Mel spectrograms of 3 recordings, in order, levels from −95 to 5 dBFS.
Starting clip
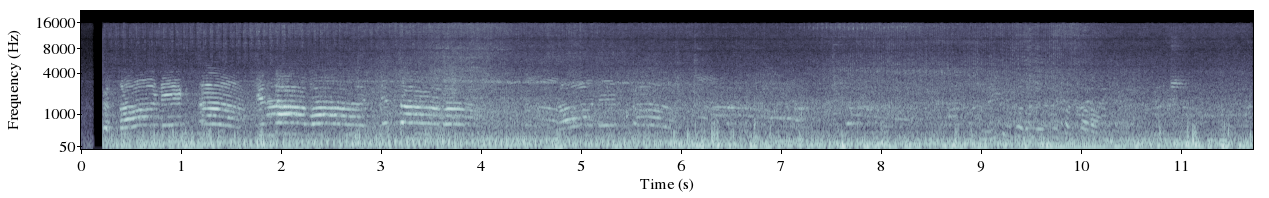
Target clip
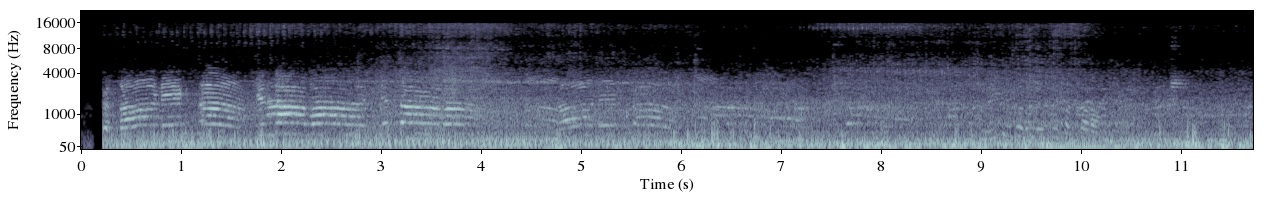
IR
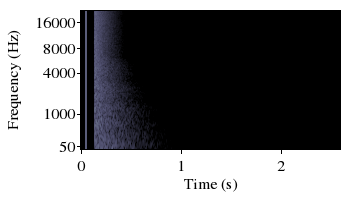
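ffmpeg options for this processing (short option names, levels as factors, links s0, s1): -af "afftdn=nr=33:nf=-37,volume=0.473"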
